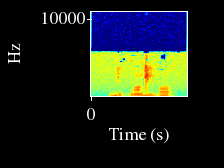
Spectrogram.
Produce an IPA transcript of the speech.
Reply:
b ĩ˨ k̚ b ɔ̃˧ ɡ i˨˩ b ɔ˨ k̚

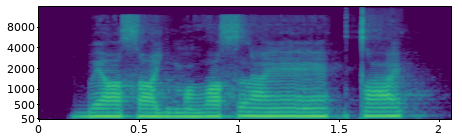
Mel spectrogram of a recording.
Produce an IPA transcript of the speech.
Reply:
b ɛː sˤ iː ʎ m õ ðˤ i sˤ l ɛ̃ː | tˤ ɛ̃

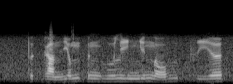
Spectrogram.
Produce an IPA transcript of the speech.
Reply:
t̪ ə˨˩ k̚ ɣ a˨˩˨ n j ə˧˥ m ʔ ə˧ ŋ ɣ u˧˥ l i˧ ɲ ɨ˧˥ n ɔ˨˩˦ v ɨ˦˥ p̚ f i˧˥ ə̯

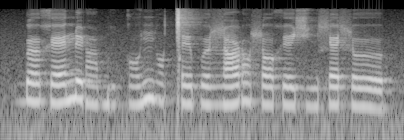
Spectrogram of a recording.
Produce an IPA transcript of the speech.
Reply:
ɠ œ x ɛ n i ɽ ɑ̤ b i̤ k ɔ̤ ɲ ɔ̤ ǀ e p ø ɮ ɑ ɽ ɔ̤ ɬ ɔ x e ɕ i̤ ɬ ɛ ɬ ɵ

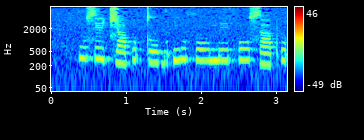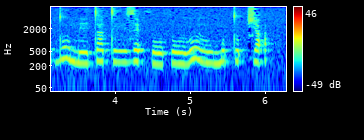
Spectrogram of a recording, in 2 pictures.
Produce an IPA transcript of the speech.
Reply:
k u˦˨ sʰ e˦˨ ɪ̯ t͡ɕ ä˨ p ʊ˦ ʔ t o˨ ɡ ʊ˦ ʔ ŋ u˦˨ θ o˦ ʊ̯ m e˦ h o˦ sʰ ä˨ pʰ ʊ˦ ʔ d o˦˨ ʊ̯ m e˨ t ä˦˨ t e˦ ɪ̯ z ɛ˦ ʔ θ o˨ θ o˨ ʊ̯ l o˦˨ ʊ̯ l u˨ m ʊ˦ ʔ t ʊ˦ ʔ t͡ɕ ä˦ ʔ

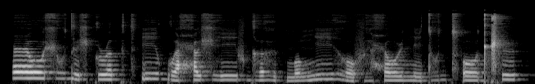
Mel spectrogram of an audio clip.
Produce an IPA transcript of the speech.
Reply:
ʕ oː˦ ʃ o̤˦ d ɨ˨ ʃ k ɹ ə˦˨ k t͡sʼ iː˦ ɡʷ e˨ ħ ɨ˧ ʃ ɦ iː˧ f ɡʱ ə˧ ɦ ɨ˨ k ŋ o˧ ŋ iː˦ ɦ o˨ f e̤˧ ħ oː˧ y̯ n i˨ t o̤˦ d t͡sʼ oː˧ d ǁʰ ɨ˦

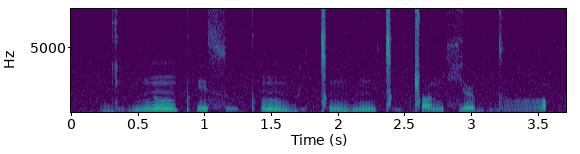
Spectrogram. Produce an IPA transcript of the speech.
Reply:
ɡ i̤ b n ũ pʼ ɪ s ṳ pʼ ũ b i̤ ǀ ĩ b ĩ ǀ i̤ ǁ ɔ n ç ə˞ b d ɔ̤

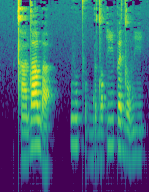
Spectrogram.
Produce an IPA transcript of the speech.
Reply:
kʰ ã˨ d aː˦ w a˨ | β u˦ pʰ ʊ˨ ɡ͡b ʊ˨ d ɔ˨ k iː˦ p ɛ˦ d o˦˨ β i˦

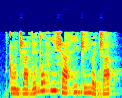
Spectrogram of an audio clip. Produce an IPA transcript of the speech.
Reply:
t ɔ̃˨ d͡ʒ a˨ d e˨˦ d o˦ f i˦ ʃ a˧ h i˦ d͡ʒ i˧ m ɛ˨ d͡ʒ a˧

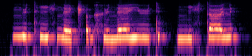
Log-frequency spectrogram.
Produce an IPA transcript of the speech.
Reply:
ŋ y˦ tʰ iː˧ ç n e˨ t͡ʃʼ ə˦ ɡ x y˨ n eː˦ j yː˦ t | ŋ i˨ ç t œː˦ lʲ

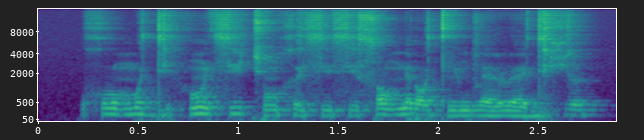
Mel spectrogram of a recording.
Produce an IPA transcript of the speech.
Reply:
x o˧˥˧ m o˥ dʲ ɘ˩˧ h õ˧˥˧ sʲ ɛ˧˥˧ c õ˩˧ x ɘ˧˩˧ sʲ ɔ˩˧ sʲ ɘ˨˩ s ɔ˧˥˧ ŋ ɛ˥ ɾ ɔ˩˧ tʲ ɔ̃˩˧ ɡ l ɛ˧˩˧ ɭ ɛ˨˩ dʲ ɘ˥ ç ɘ˥

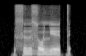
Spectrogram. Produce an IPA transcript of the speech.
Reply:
s ɨ z o lʲ e t

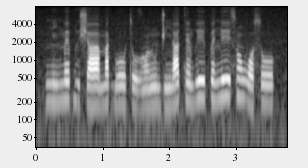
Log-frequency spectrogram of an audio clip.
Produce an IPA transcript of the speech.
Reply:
n ĩ˧ m ɛ˦ ɓ ɨ˧ ʃ aː˧ m a˦ ɡ͡b oː˧ t o˨ ɣ ɔ̃˧ l ũ˦ d͡ʒ ĩ˧ ɾ a˦ t ɛ̃˧ b eː˦ p ɛ˧ n eː˦ s ɔ̃˦ v ɔ˧ s o˦

